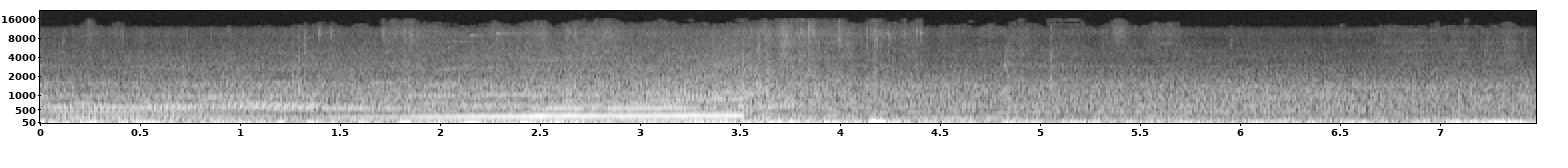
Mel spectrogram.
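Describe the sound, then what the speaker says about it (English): A 2014 Porsche Cayman climbs a hill under load, its engine note rising steadily before a gear change, then continuing as a steady road drone with tire and wind noise. "We're going to go ahead and take it up this hill here as well, so you have a little bit of an idea of switching through the gears"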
